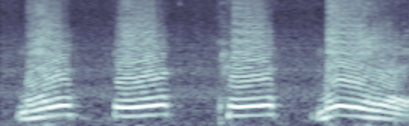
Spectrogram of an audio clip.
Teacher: 두 입술 사이에서 나오는 소리예요 그래서 입술 소리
